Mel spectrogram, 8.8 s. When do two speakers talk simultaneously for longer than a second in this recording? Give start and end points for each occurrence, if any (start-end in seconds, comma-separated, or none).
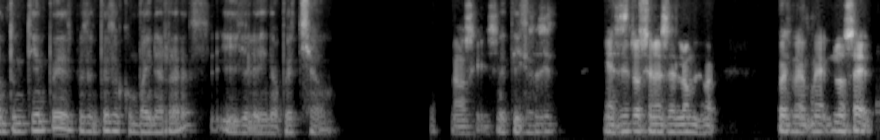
none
